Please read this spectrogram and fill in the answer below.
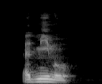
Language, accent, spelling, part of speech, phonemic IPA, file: French, France, à demi-mot, adverb, /a d(ə).mi.mo/, LL-Q150 (fra)-à demi-mot.wav
- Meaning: half-spoken, in a way that is hinted at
